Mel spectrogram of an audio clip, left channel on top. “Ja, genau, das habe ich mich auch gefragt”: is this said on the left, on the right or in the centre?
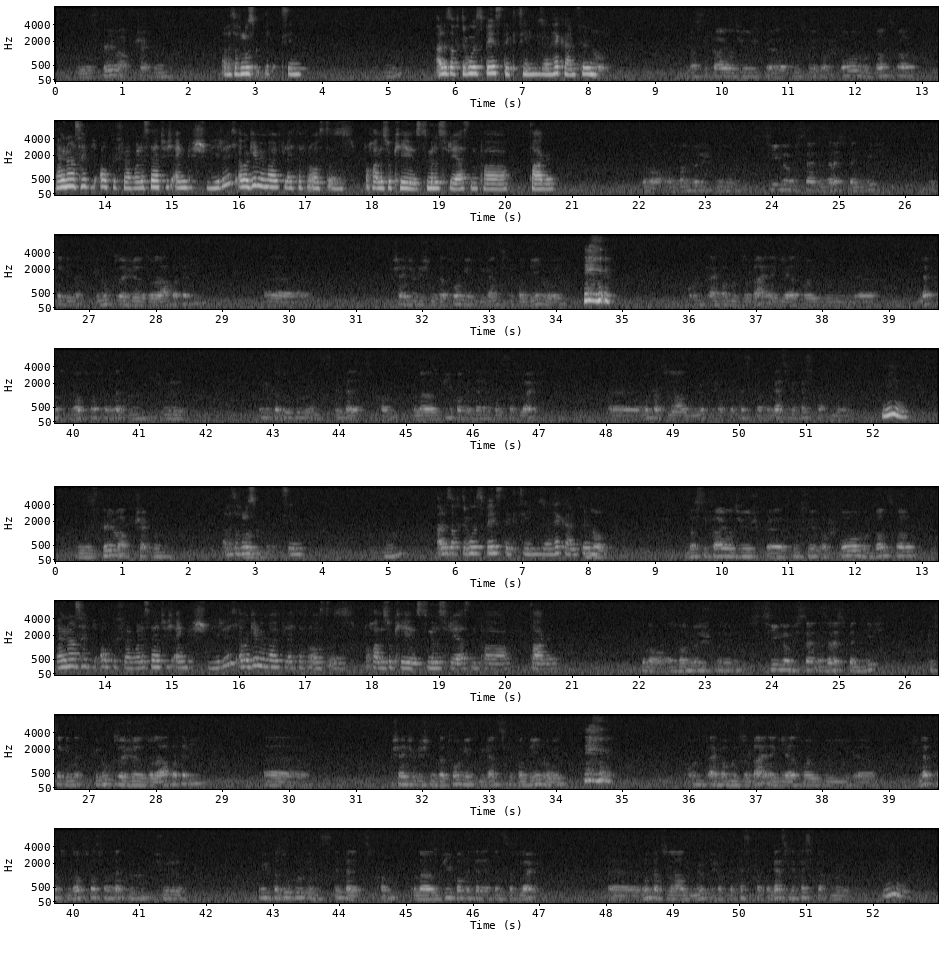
Left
